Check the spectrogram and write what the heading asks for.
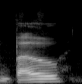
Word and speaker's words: Beau: It is pretty simple, Bo Downard, but Bo is spelled fancy, BEAU.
